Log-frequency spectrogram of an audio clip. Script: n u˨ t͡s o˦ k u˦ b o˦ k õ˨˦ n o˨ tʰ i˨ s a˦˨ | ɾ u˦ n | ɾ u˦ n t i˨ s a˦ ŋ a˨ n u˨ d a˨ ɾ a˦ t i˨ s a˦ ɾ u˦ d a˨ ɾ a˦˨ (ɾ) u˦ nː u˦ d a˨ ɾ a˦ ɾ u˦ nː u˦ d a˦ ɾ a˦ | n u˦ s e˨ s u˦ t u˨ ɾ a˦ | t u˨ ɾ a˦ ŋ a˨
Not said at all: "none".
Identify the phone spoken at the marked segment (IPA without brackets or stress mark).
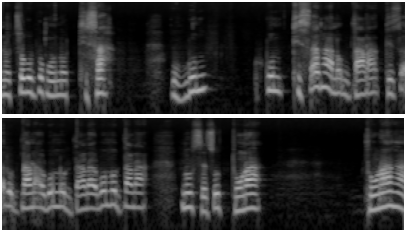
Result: ɾ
